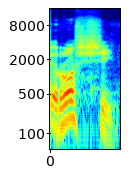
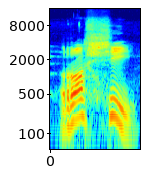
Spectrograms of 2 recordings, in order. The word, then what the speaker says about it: রশ্মি: শেষে দ এর সাথে ম ফলা সংযুক্ত হয়েছে উচ্চারণ রীতিতে হয়েছে পদ্ম এখানে রশ্মি আমরা পড়ি রশ্মি রশ্মি এখানে তালব্য স এর সাথে ম ফলা সংযুক্ত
